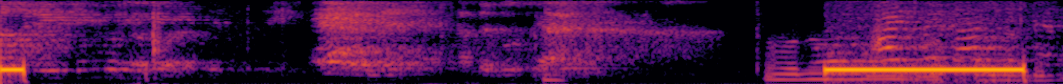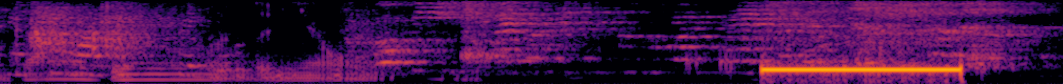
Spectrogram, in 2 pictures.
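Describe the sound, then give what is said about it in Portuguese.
An outgoing phone call rings back twice, each a steady one-second electronic tone, with people talking before and between the rings. “Tô ligando pra outra pessoa.”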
